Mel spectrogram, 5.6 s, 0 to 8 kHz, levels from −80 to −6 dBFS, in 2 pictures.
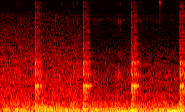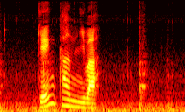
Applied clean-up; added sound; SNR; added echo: none; Drip / Sink (filling or washing); 6 dB; none.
